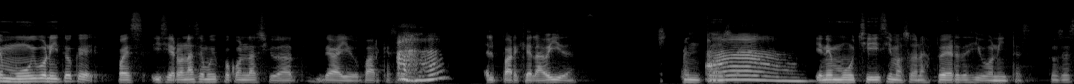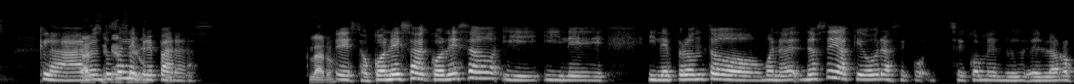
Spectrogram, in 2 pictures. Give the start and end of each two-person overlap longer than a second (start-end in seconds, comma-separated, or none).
11.4-12.7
